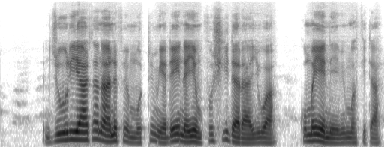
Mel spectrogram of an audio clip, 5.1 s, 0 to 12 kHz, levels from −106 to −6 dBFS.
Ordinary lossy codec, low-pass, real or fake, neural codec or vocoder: none; none; fake; vocoder, 24 kHz, 100 mel bands, Vocos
